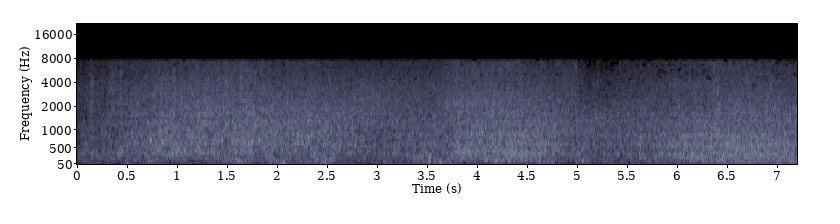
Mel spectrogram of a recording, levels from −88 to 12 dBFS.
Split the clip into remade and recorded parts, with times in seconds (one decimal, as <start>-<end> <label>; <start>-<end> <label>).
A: 0.0-7.2 recorded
